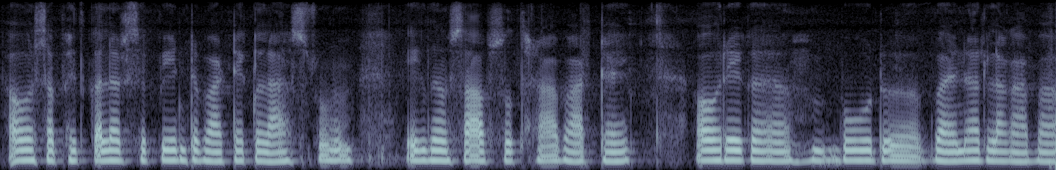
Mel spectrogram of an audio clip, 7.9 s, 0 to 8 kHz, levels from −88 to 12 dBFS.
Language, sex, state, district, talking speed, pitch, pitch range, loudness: Bhojpuri, female, Uttar Pradesh, Deoria, 145 wpm, 170 Hz, 165-175 Hz, -19 LUFS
